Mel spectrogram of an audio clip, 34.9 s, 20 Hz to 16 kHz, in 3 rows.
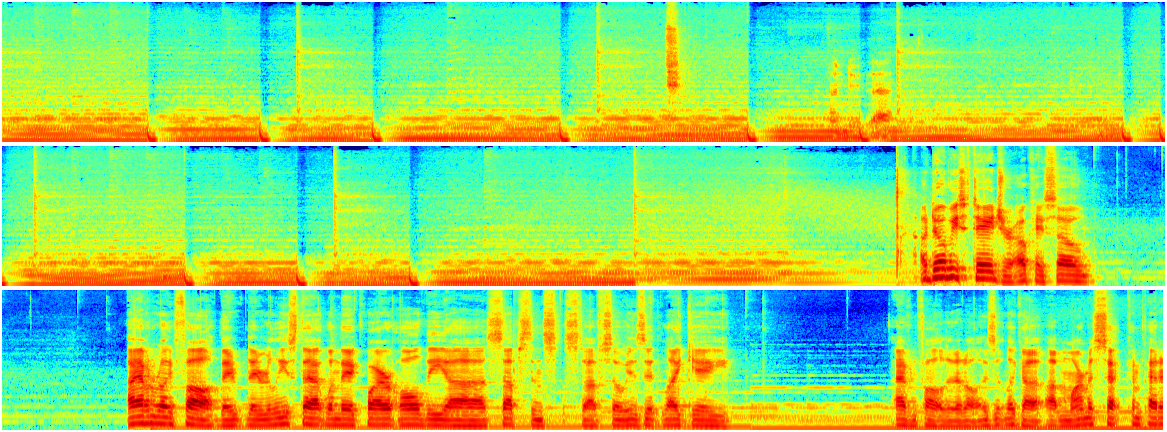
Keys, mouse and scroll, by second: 6.2 middle click, 8.0 ctrl+z, 8.0 middle click, 8.7 middle click, 11.0 ctrl+z, 11.0 middle click, 12.1 click, 14.5 Tab, 16.8-19.3 middle drag, 20.7 middle click, 21.3 middle click, 21.9 middle click, 22.5 shift+middle click, 23.2 middle click, 23.9 middle click, 24.7 middle click, 25.6 middle click, 26.2 shift+middle click, 26.7 middle click, 28.8 middle click, 29.7 shift+middle click, 30.2 middle click, 30.6 middle click, 31.7-32.9 middle drag, 33.2 middle click, 34.2 middle click.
